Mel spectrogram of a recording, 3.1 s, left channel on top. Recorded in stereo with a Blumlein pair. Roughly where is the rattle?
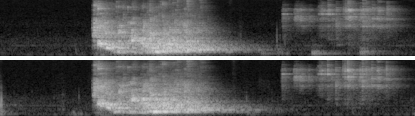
Ahead right.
